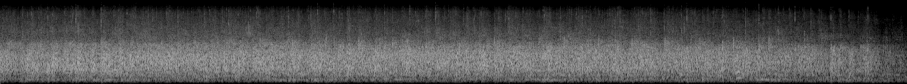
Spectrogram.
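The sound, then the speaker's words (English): A church audience gives a long, loud round of applause welcoming visiting Anglican clergy to a morning service, with dense, sustained clapping from many people that fades slightly in the final second. “Would you like to welcome them amongst us?”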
